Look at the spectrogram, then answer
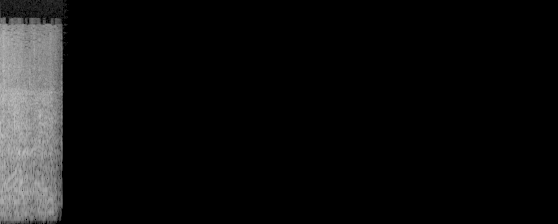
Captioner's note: applause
